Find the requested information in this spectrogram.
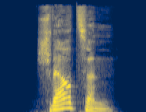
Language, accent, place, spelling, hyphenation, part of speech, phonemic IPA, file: German, Germany, Berlin, Schwärzen, Schwär‧zen, noun, /ˈʃvɛʁt͡sn̩/, De-Schwärzen.ogg
- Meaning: 1. gerund of schwärzen 2. plural of Schwärze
